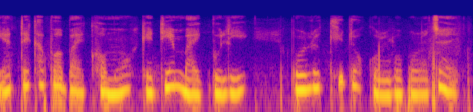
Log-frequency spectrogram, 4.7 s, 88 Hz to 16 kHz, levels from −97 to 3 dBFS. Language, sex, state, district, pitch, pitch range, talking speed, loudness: Assamese, female, Assam, Sonitpur, 235 Hz, 210-270 Hz, 115 wpm, -14 LUFS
